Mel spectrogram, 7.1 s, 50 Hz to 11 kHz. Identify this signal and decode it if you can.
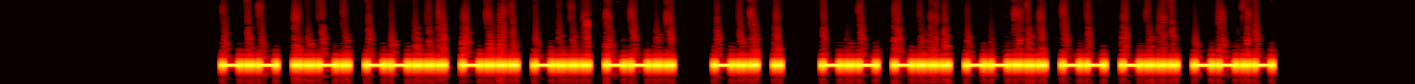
Morse code, heard as a keyed tone, about 40 wpm, 700 Hz. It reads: KF7BBZ DE KB7MBQ
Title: USA Callsign DE Callsign - 6 Characters - 40wpm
